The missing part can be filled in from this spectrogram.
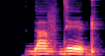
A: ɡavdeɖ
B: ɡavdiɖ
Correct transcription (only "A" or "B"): A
